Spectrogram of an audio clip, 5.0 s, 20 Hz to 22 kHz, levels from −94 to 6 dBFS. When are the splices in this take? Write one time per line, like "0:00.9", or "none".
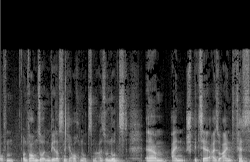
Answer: none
